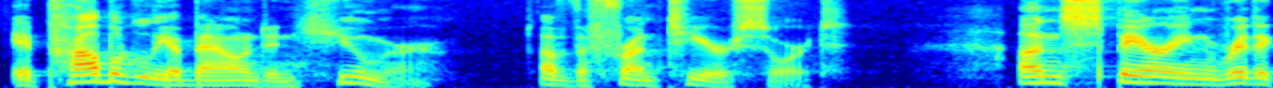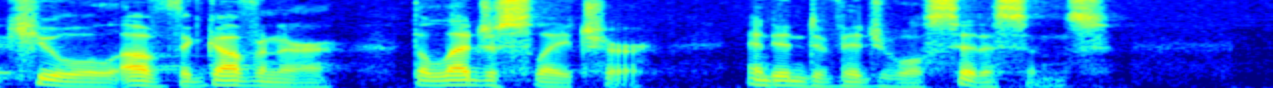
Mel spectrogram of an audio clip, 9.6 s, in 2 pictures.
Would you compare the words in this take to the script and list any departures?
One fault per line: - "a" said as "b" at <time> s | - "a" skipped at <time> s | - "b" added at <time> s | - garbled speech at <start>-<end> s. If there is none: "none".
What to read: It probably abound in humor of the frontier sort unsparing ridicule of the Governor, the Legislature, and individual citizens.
none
